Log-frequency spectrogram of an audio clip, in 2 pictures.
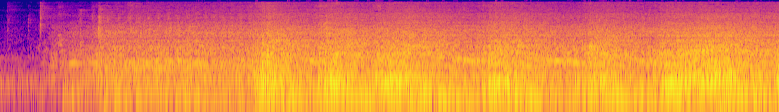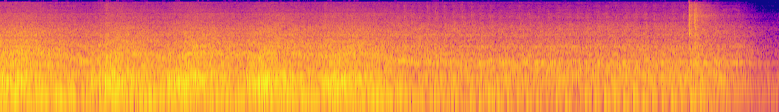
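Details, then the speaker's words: Honda ADV scooter with stuck smart key ignition knob, knob freed by jumpering: engine catches after brief crank, settles to even idle, picks up cleanly on blips; normal running and revving. "jumper lagi tek baru bisa diputar tuh dan motor bisa hidup"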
